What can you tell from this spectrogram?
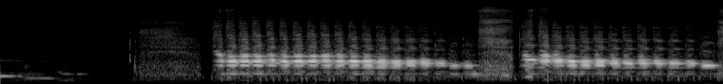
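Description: Fujara, the Slovak overtone flute, played high in its overtones with a fast pulsing articulation of about five pulses a second, after a held note fades out near the start. A short rush of breath about five seconds in splits the two phrases.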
